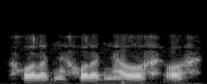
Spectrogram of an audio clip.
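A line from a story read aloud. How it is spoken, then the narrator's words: Sick man moaning. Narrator (Russian): застонал опять больной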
